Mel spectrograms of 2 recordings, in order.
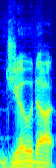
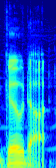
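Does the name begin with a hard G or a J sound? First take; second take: J sound; G sound. First: The name begins with a J sound. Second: The name begins with a hard G sound. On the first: The speaker calls it right. "Joe Dot sounds fun" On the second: The speaker calls it wrong. "Go Dot to me sounds awful"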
